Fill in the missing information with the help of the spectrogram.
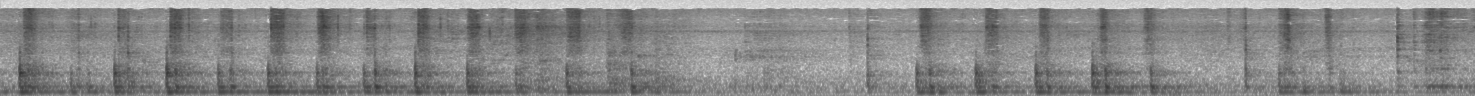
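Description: Kitchen knife chopping ginger on a wooden chopping board: quick, uneven knocks of the blade against the board, a few per second, with a short pause near the middle. A low steady hum runs underneath.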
